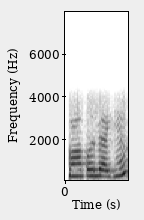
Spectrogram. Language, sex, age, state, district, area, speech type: Odia, female, 18-30, Odisha, Boudh, rural, conversation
